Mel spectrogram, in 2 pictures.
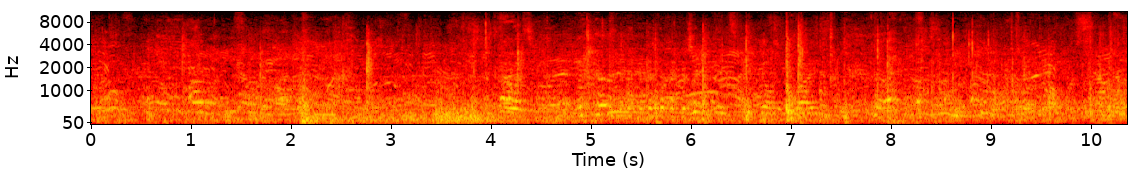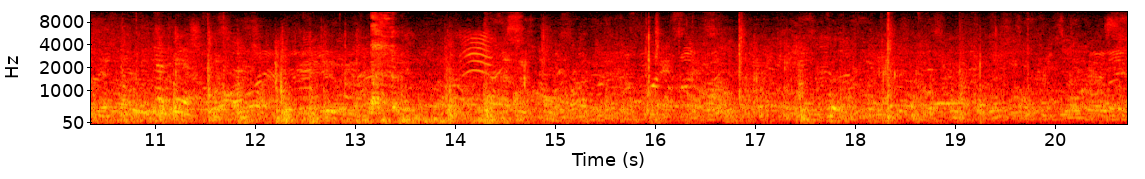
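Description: Rugby players shout and call to each other across an open field.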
